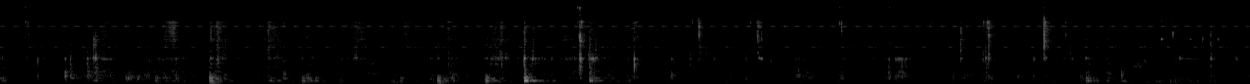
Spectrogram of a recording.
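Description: Close-miked chewing of a mouthful of rice, with wet mouth clicks and fingertips picking at grains on a steel plate: many short, sharp clicks scattered irregularly.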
